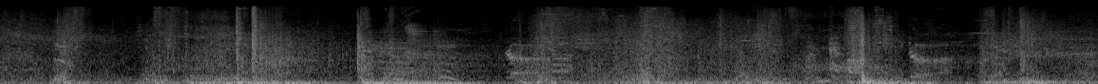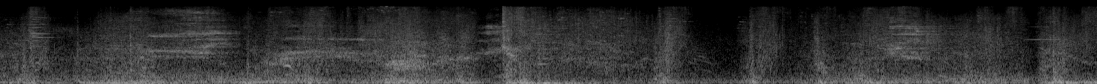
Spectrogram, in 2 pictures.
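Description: Weapons strike and clash with sharp impacts.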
